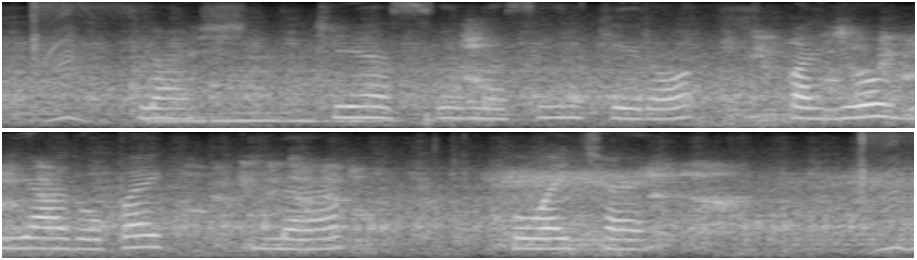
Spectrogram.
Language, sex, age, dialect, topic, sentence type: Maithili, female, 18-24, Angika, agriculture, statement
